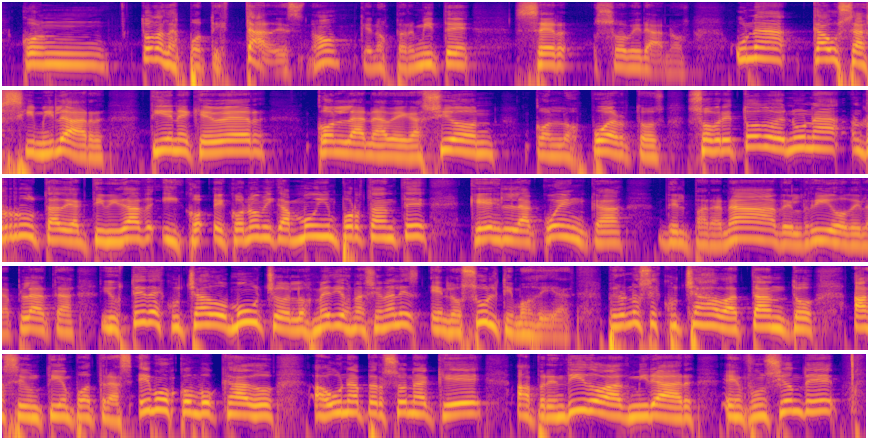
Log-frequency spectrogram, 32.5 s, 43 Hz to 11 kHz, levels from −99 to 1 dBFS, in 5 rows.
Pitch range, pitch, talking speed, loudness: 170-220 Hz, 190 Hz, 145 wpm, -21 LUFS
